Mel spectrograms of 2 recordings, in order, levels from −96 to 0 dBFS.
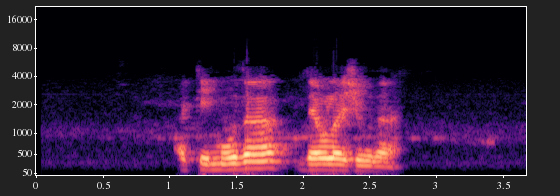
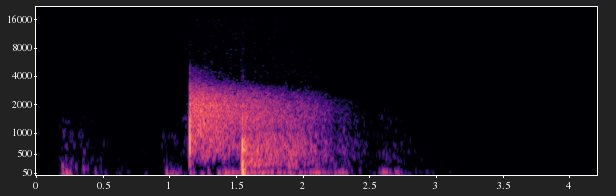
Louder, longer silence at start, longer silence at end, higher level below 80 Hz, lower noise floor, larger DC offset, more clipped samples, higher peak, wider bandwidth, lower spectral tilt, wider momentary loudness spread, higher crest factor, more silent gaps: first, -13 LUFS vs -27 LUFS; first, 1.05 s vs 0.2 s; second, 0.95 s vs 1.55 s; second, -64 dBFS vs -44 dBFS; first, -64 dBFS vs -57 dBFS; neither; neither; about the same, 0 dBFS vs 0 dBFS; about the same, 5.2 kHz vs 5.4 kHz; about the same, -8.5 dB/octave vs -9 dB/octave; about the same, 15 LU vs 17 LU; second, 16 dB vs 32 dB; second, none vs 0.71-0.79 s, 0.88-0.94 s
